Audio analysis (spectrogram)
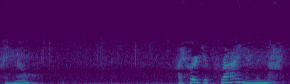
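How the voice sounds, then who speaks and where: A woman's voice: sits high, takes it slowly. An actress playing a wistful little ghost girl who longs for love, speaking in an earnest, childlike way in a radio drama. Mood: timid, plaintive. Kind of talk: vintage radio drama acting. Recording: noisy, narrow-band vintage radio recording.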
